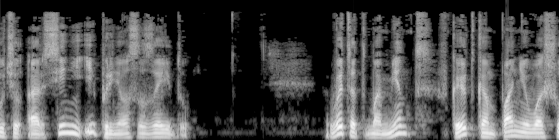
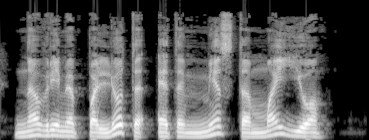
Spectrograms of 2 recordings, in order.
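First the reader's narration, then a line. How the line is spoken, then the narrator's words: Loud proclamation. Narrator (Russian): возвестил он громко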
